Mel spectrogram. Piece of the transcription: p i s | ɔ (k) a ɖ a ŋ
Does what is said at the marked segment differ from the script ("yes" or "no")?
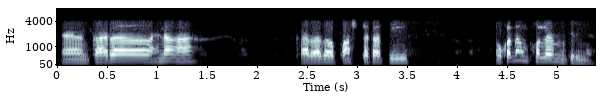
no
